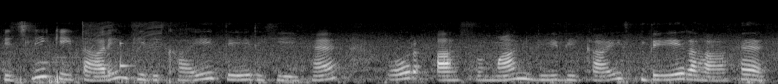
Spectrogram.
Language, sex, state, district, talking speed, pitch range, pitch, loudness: Hindi, female, Punjab, Pathankot, 115 wpm, 195-240 Hz, 210 Hz, -19 LUFS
